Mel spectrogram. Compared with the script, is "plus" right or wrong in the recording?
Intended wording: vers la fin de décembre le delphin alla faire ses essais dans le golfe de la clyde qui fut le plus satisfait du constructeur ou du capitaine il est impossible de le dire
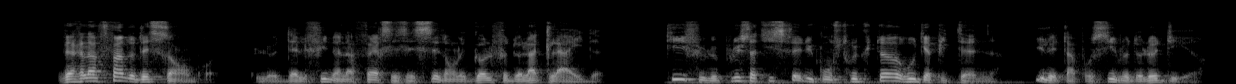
right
